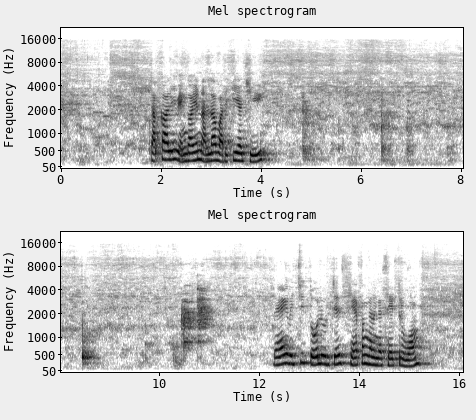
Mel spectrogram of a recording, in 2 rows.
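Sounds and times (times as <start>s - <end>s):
vegetables sizzling in a pan: 0.0s - 16.0s
spoon scraping and knocking pan: 4.7s - 11.2s.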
